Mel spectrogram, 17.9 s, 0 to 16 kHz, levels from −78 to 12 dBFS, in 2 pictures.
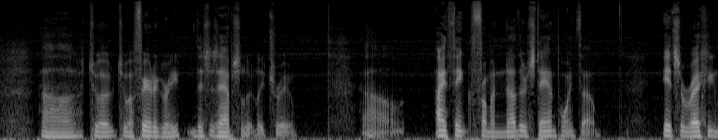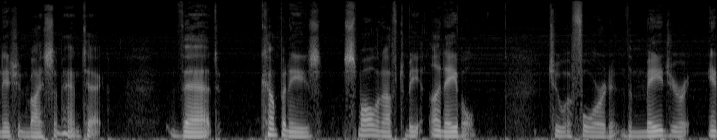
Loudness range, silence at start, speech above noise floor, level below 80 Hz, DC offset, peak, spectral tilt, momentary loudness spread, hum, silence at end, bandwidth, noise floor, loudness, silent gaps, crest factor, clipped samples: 3 LU; 0 s; 24 dB; -48 dBFS; under 0.1%; -8 dBFS; -6 dB/octave; 13 LU; none; 0 s; 16 kHz; -51 dBFS; -28 LUFS; none; 22 dB; under 0.1%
